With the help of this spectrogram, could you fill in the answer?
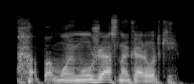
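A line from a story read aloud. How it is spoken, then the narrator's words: Moaning. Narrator (Russian): простонал Бельфигор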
